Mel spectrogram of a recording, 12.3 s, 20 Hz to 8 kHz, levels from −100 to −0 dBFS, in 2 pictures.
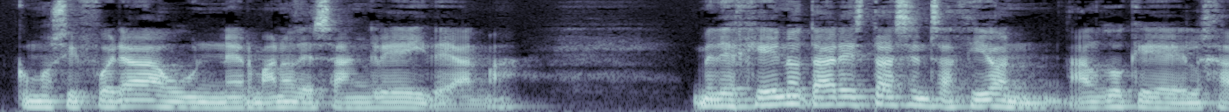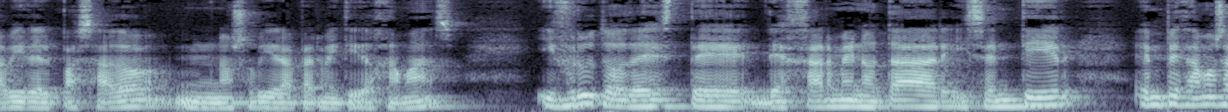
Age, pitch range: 30-49, 100-120 Hz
